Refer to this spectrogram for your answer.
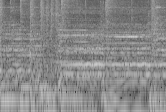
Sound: ooh

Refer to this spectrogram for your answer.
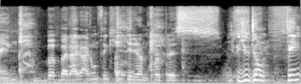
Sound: Dave coughing

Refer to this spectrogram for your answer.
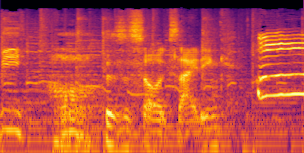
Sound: gasps

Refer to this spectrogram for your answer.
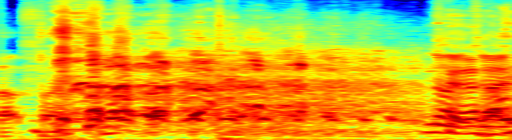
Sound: laughter

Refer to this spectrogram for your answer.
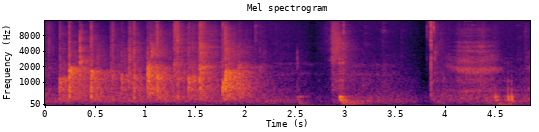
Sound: audience applauding

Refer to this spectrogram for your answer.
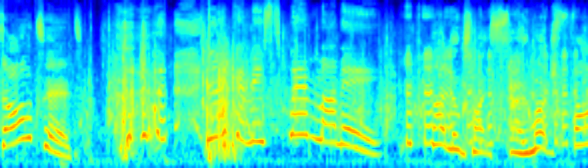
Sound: giggles

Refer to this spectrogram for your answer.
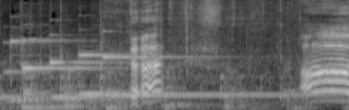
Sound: laughing

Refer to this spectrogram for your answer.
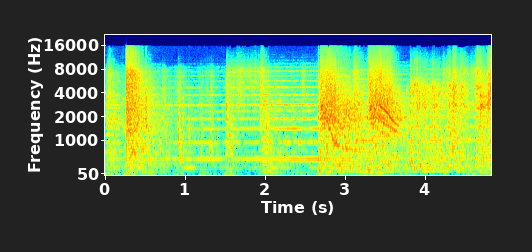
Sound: crashing; gun firing

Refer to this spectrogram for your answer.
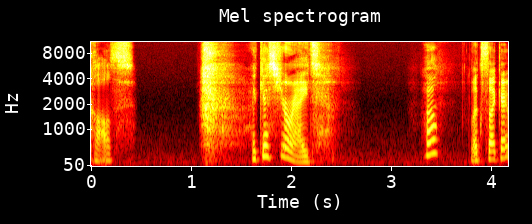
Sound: sigh

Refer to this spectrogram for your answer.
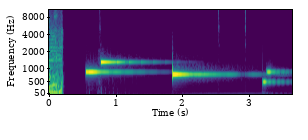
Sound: Wii chimes

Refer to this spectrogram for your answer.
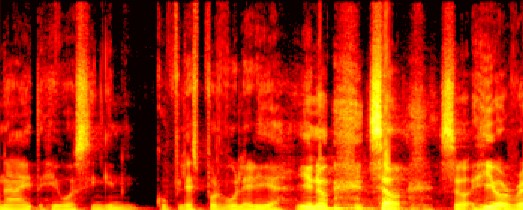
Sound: laughs

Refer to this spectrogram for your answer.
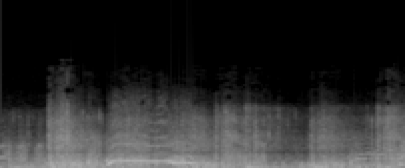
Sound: screams

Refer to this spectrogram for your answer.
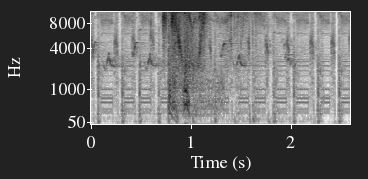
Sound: explosion

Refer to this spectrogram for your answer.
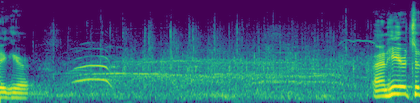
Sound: cheering and applause

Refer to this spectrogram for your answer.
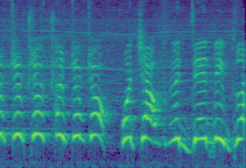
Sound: makes helicopter sounds

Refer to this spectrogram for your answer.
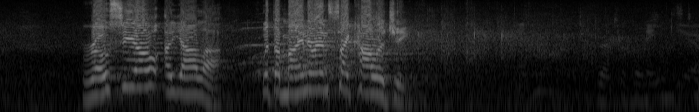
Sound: cheers

